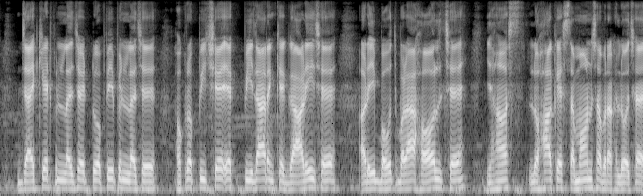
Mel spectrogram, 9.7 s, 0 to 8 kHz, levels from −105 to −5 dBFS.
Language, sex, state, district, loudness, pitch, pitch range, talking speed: Angika, male, Bihar, Bhagalpur, -17 LUFS, 120 Hz, 115-130 Hz, 180 wpm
